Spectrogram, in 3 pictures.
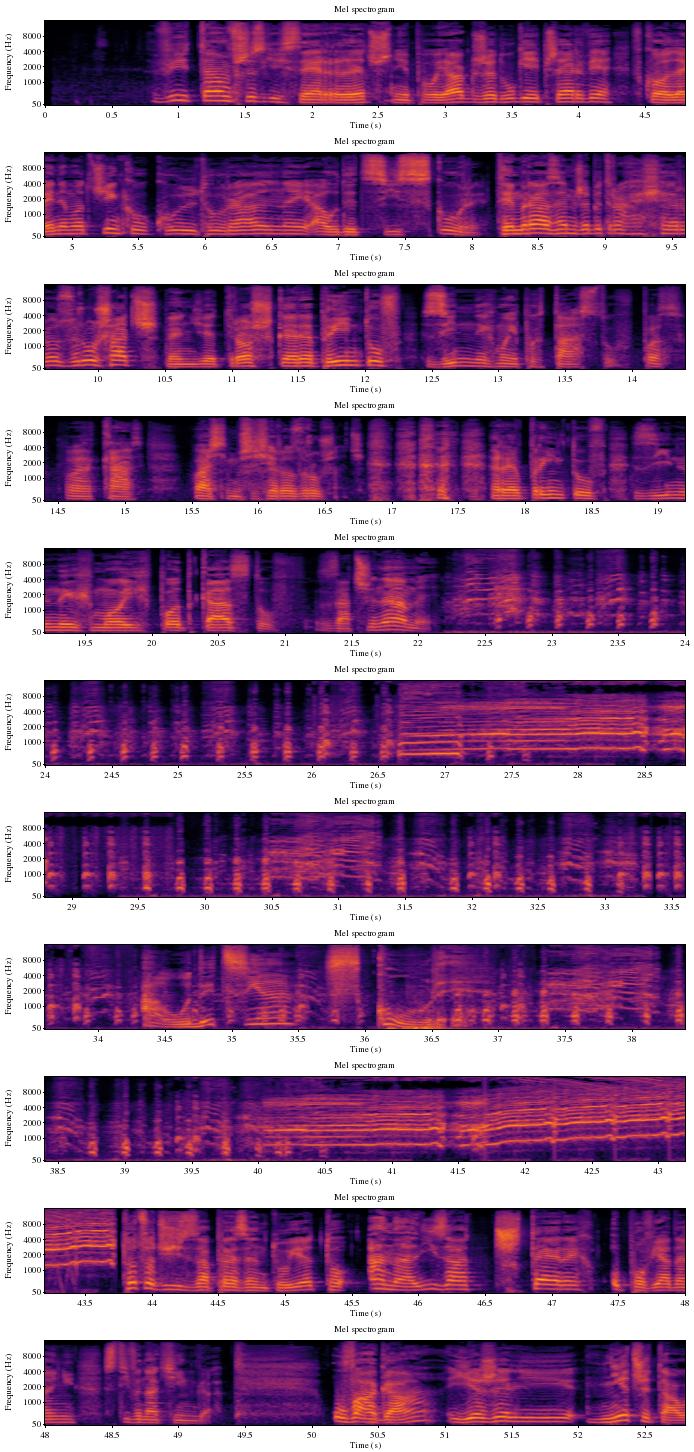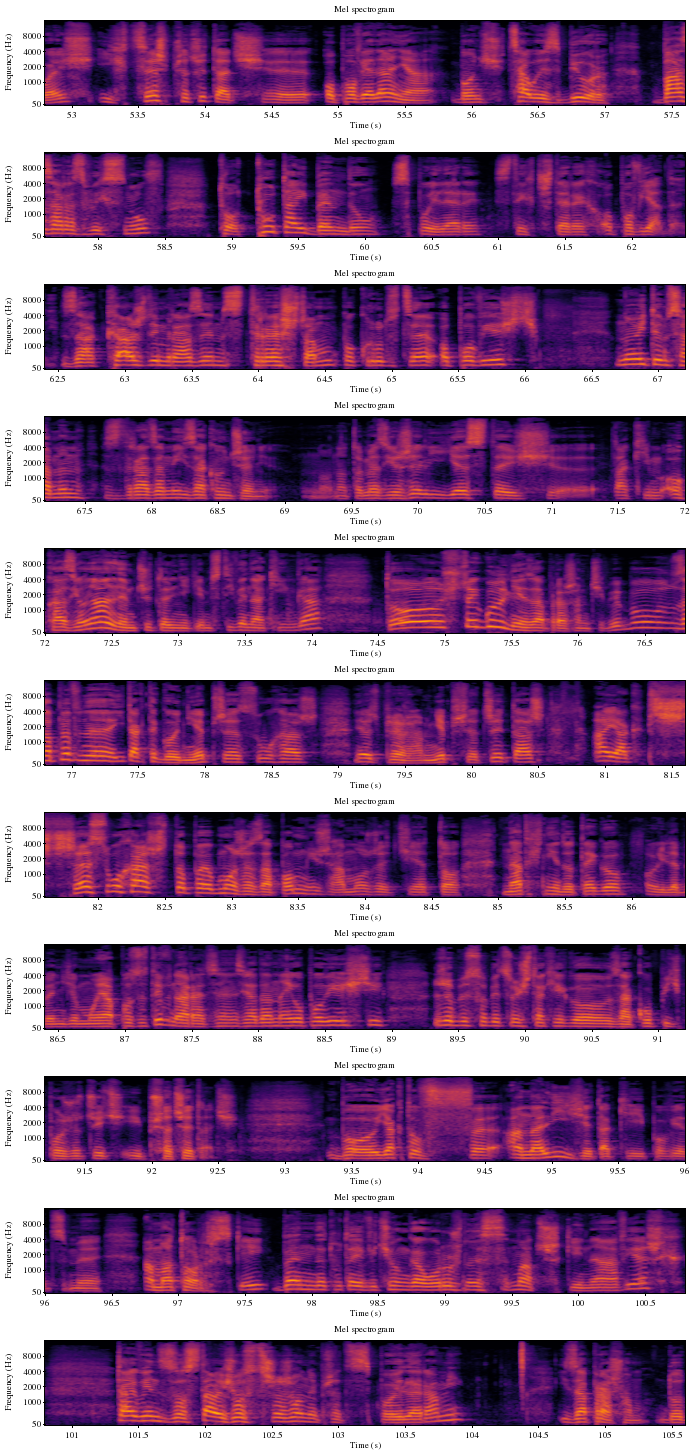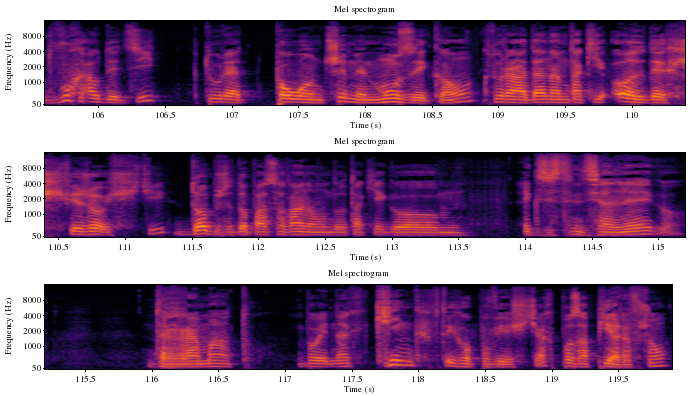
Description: A wszystko okraszam ciekawą WSPÓŁCZESNĄ muzyką elektroniczną.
